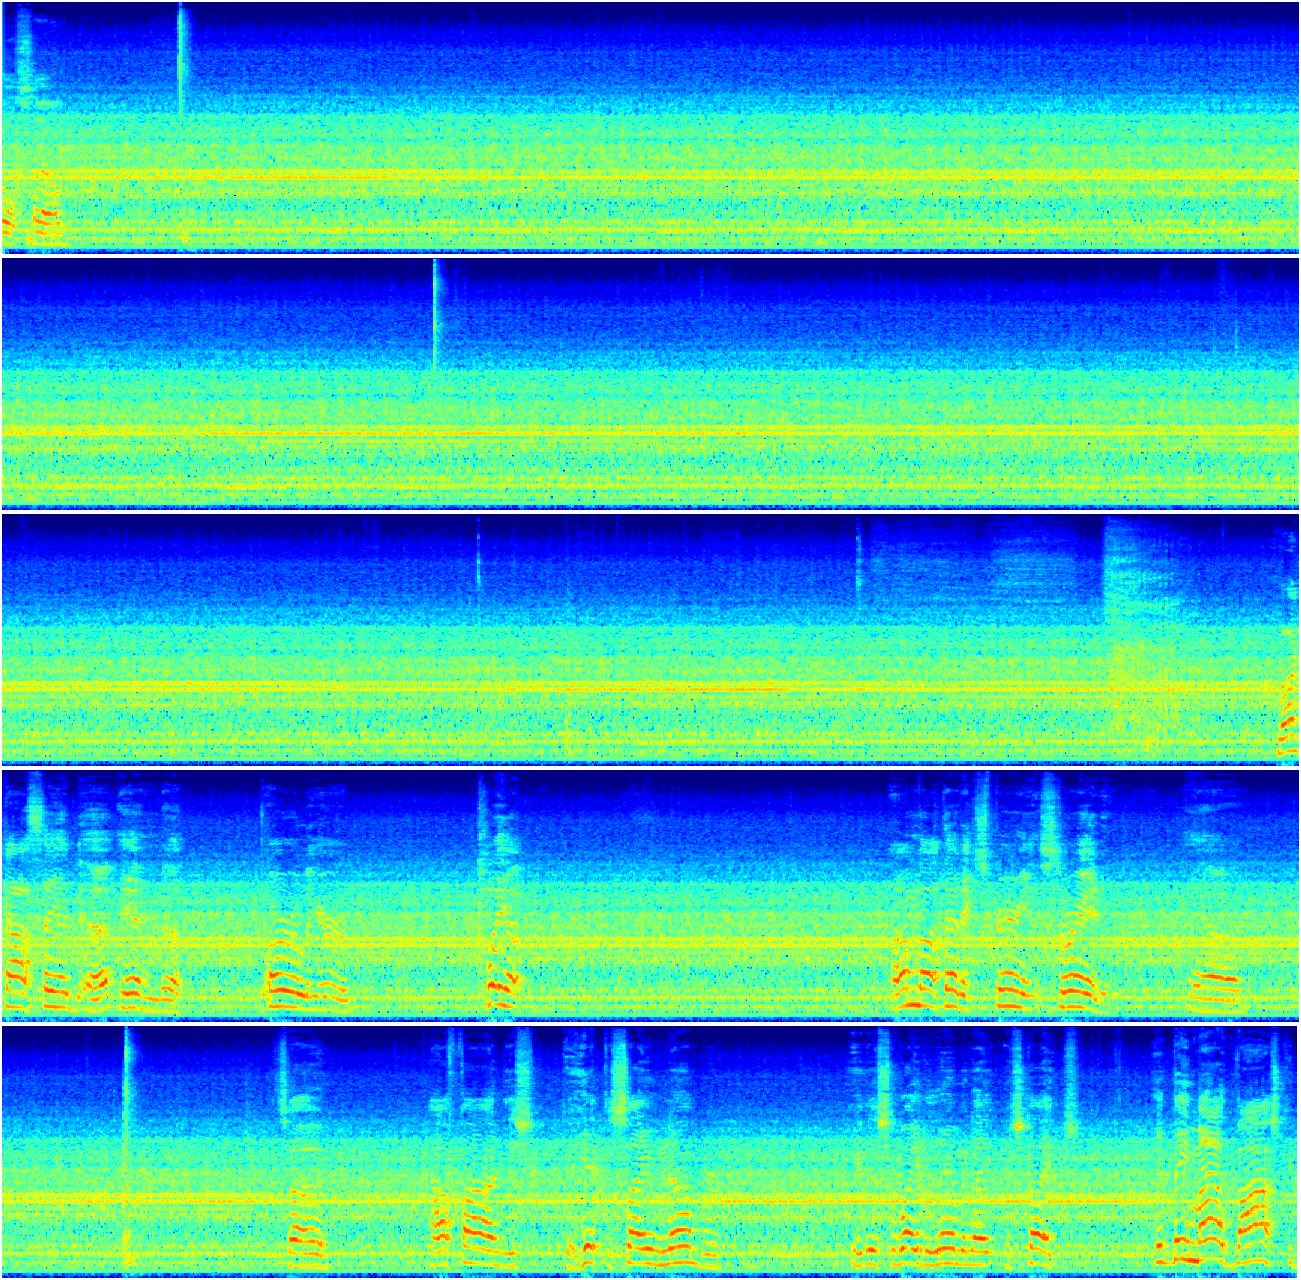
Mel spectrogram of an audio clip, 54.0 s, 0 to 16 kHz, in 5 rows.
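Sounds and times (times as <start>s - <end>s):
metal lathe running: 0.0s - 54.0s.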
